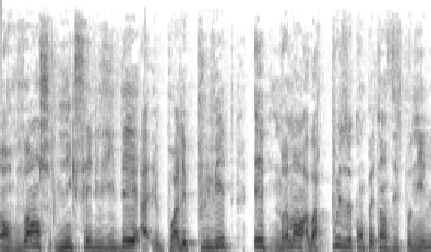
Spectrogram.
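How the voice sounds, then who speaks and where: A man talks with lively intonation. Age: 20s. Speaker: business coach and podcast host. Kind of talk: monologue podcast review. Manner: fast; hesitant, many fillers.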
